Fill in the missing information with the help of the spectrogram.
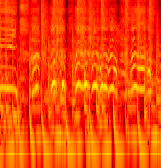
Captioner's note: hysterical laughter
